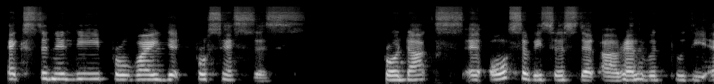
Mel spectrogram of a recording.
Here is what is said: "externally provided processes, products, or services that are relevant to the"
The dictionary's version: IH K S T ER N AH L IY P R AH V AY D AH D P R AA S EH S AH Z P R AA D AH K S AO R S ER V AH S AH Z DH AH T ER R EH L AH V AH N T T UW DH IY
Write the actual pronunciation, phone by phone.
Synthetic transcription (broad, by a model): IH K S T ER N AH L IY P R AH V AY D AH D P R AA S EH S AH S P R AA D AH K S AO L S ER V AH S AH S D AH T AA R EH L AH V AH N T T UW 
